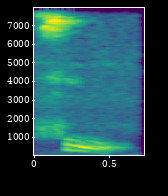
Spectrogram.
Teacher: you need to round your lips in order to pronounce it and make the O sound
